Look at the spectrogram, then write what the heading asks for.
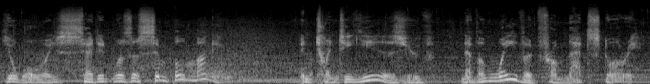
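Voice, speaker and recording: An actor playing a loyal, weary older butler and guardian in a video game, speaking in a measured, earnest, formal way. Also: male voice, medium pitch, huge pitch swings, background noise. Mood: reflective. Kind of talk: dramatic video game acting.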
